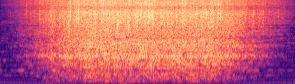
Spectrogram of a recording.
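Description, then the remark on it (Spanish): Steady rain falls in a dense, hissing wash, swelling in over the first second and easing off at the end. No voices, just the continuous patter. “¿Oyes la lluvia?”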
